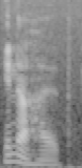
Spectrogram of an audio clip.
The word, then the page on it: within: American English; [wɪ.ˈθɪn]; /wɪðˈɪn/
